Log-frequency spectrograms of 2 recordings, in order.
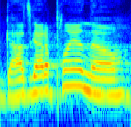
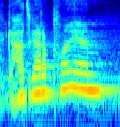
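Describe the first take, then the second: First: Lightly voiced breezy comforter saying "God's got a plan"; a hint of a glib friend brushing off grief; mock cheery platitude. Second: "God's got a plan" said slowly and dryly, no cheer; slow ironic repeat of the cliché; slow deadpan. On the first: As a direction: toss off "God's got a plan, though" like an easy answer. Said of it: "be like". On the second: Shown as a demonstration. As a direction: let "God's got a plan" land flat and heavy after the losses.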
